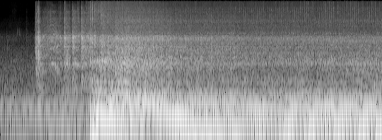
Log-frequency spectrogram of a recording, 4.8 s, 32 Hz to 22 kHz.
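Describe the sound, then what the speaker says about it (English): A naturally aspirated 3.8-liter flat-six in a Porsche 911 991.1 C4S catches on a cold start after a brief crank, then settles into a loud, steady, high fast idle with no talking. "but Ben, let's get a cold start."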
